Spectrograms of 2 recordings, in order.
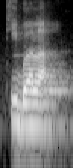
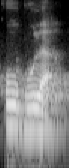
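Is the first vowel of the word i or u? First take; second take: i; u. First: The first vowel is i, the second a. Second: The first two vowels are both u. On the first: Punishment seen face to face. "bikasril qaf wa fathil iba" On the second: Punishment of many kinds. "bidomil qaf wal ba"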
